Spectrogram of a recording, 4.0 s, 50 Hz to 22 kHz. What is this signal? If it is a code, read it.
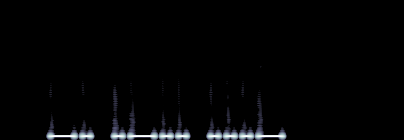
Morse code, heard as a keyed tone, about 15 wpm, 700 Hz. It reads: NLV
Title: USA Call Sign Postfixes - 3 Letters 15wpm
